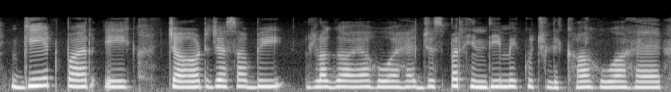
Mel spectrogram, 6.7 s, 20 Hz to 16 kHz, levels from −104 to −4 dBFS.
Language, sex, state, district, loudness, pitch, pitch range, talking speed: Hindi, female, Uttar Pradesh, Lalitpur, -15 LUFS, 235 Hz, 225-245 Hz, 150 wpm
